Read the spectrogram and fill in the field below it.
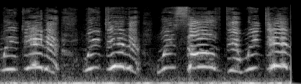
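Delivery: very high-pitched imitated cheering; excited child. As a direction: squeal in triumph like a little girl. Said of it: "she was so excited".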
